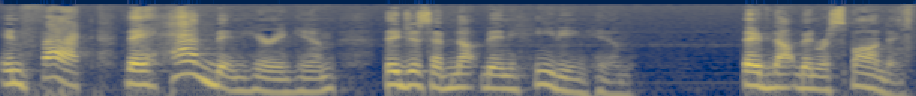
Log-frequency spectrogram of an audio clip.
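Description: Speaking at a fairly slow pace, a man with a fairly high pitch uses lively intonation and a somewhat breathy, dark, mellow tone. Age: 30s. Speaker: preacher. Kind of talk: sermon. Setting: church revival service.

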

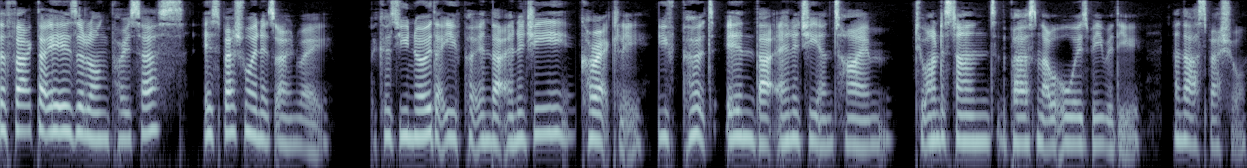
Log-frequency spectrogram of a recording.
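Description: A woman speaks in a normal speaking voice at medium pitch, with fairly even intonation and a moderate pace. The recording is very clean with a silent background and a dry, close sound with no echo. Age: 20s. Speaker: podcast host. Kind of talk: solo reflective monologue.

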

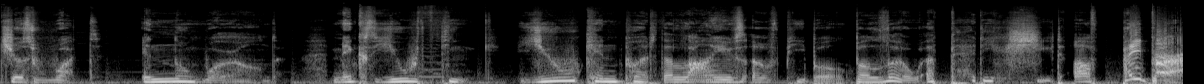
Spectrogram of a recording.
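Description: Speaking at a very slow pace, the man adopts a put-on character voice at a medium pitch. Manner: angry, defiant, commanding.

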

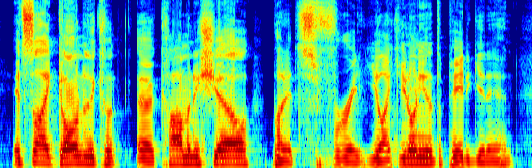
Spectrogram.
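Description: Speaking at a fairly quick pace and medium pitch, a man uses ordinary pitch variation, recorded dry and close with no echo against a silent background in a very clean recording. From Alabama. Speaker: podcast host and campground manager. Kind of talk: casual solo podcast monologue. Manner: casual, humorous, rambling.

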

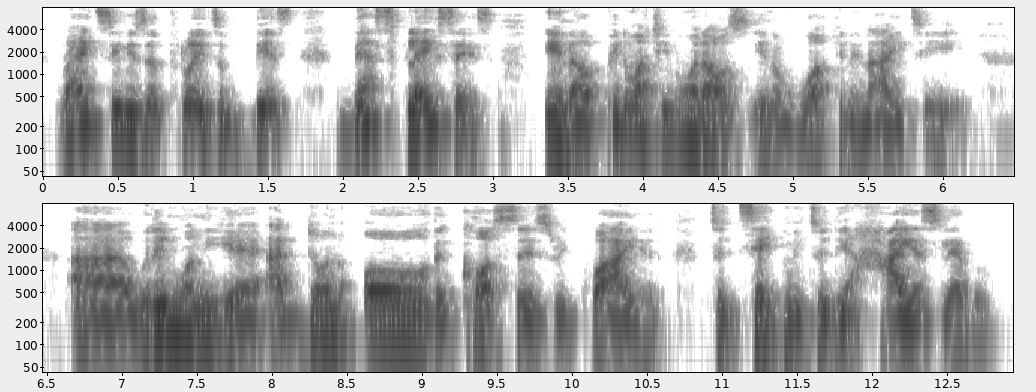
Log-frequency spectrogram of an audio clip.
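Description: Somewhat breathy, this voice moves at a moderate pace with a Nigerian accent. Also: man, medium pitch for a man, lively intonation. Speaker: restaurant founder. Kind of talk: interview conversation. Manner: halting, many fillers.

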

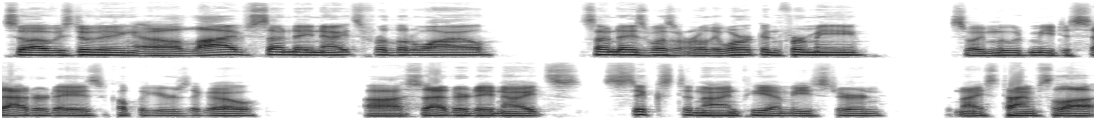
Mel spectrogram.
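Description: A man speaks in an unremarkable speaking voice at medium pitch, fairly quickly and with fairly even intonation. The recording is very clean, with a silent background and a dry, close sound with no echo. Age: 30s. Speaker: community radio host. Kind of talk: casual chat.

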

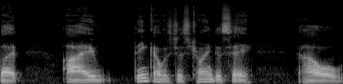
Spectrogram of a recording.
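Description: The man has an American accent. His pitch moves in an ordinary way. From Los Angeles, US. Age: 60s. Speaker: artist and retired professor. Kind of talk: panel conversation.

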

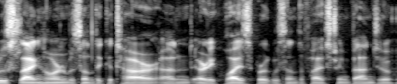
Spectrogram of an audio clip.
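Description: A man speaks fairly quickly in a southwest Irish accent. His very deep, low voice is flat and monotone, with vocal fry. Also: very clean recording, silent background. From Ireland, County Limerick. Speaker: folk musician and folklore professor. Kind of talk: interview. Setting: living room of a private home.

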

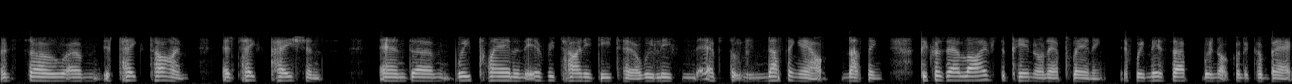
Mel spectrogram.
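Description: A woman with a New Zealand accent at a fairly low pitch, her intonation fairly even, her loudness very even, her pace moderate. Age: 70s. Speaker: polar explorer and mountaineer. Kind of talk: interview.

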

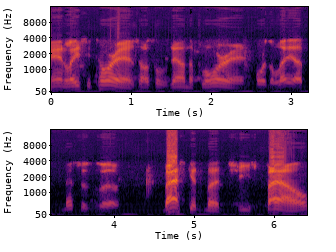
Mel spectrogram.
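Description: A man's fairly slow, medium-pitched delivery with fairly even intonation, a plain, everyday voice. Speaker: radio play-by-play announcer. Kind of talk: live sports commentary. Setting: gym, radio broadcast.

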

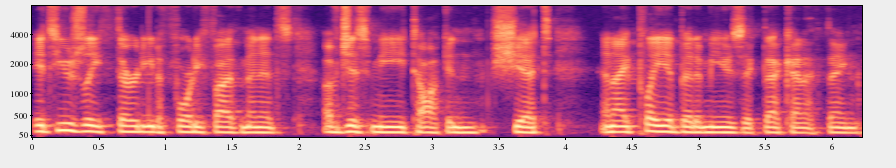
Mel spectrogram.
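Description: A man with a strong Canadian accent, medium in pitch, monotone and flat in intonation, at a moderate pace. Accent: Canadian, heavy. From Canada. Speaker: podcaster. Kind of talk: casual chat.

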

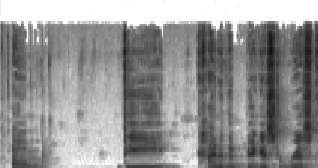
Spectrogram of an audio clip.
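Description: There is a somewhat breathy quality to this voice. It belongs to a woman. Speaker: cybersecurity consultant, caller. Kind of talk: call-in question.

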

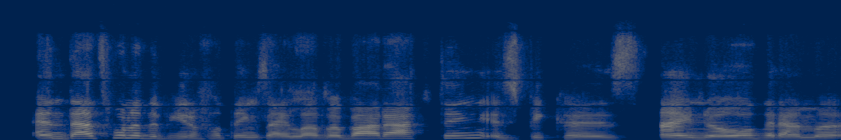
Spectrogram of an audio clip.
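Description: Speaking at a moderate pace and medium pitch, a woman uses a plain, everyday voice with lively intonation. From New York, the Bronx. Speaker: actress and acting coach. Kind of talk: casual chat.

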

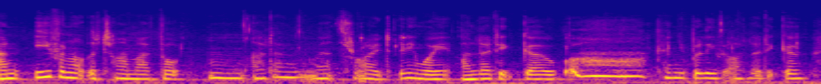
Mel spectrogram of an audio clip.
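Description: A medium-pitched woman with lively intonation, a very fast pace and hardly any pauses, over noticeable background noise. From South Africa, Cape Town. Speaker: former journalist and radio presenter. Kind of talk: interview.

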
